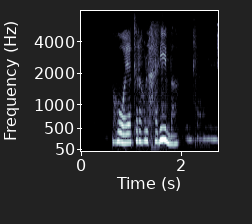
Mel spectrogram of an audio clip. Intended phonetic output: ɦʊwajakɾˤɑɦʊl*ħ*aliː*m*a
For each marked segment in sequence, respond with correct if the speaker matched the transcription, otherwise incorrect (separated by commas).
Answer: correct, incorrect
